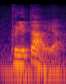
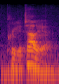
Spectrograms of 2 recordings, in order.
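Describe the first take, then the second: First: It is said in an Italian accent. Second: It is said in a plain English accent.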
